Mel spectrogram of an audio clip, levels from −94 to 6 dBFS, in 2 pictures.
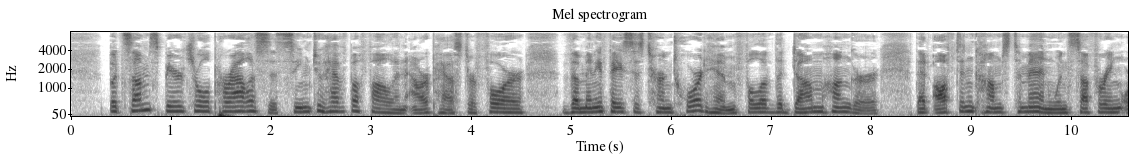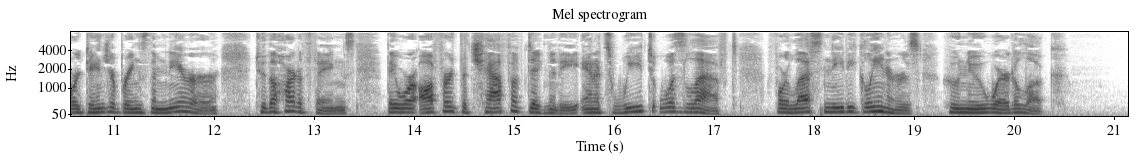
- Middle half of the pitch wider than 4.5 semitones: No, average, 3.8 semitones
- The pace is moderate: Yes, average, 170 wpm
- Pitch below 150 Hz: Yes, medium, 140 Hz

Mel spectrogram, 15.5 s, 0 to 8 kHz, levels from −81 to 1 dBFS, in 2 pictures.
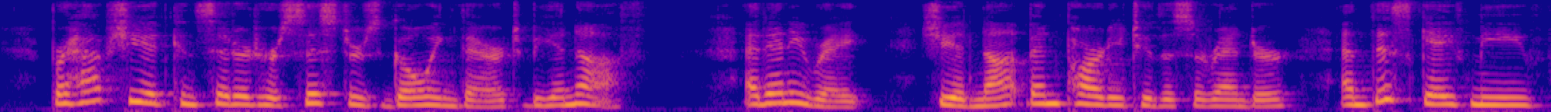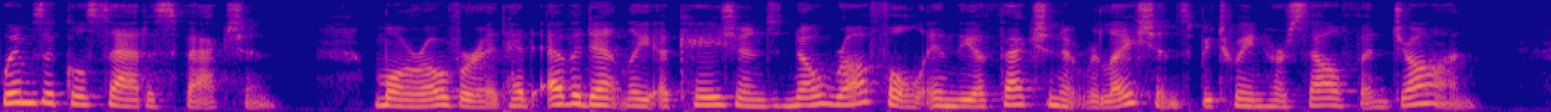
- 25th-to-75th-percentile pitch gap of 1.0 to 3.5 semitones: No, average, 4.6 semitones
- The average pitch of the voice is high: Yes, high, 200 Hz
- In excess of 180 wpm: No, average, 165 wpm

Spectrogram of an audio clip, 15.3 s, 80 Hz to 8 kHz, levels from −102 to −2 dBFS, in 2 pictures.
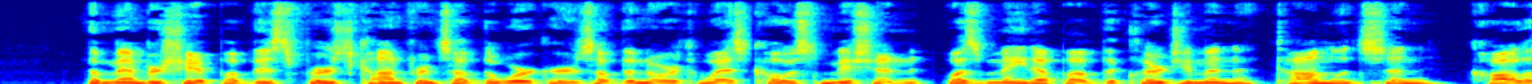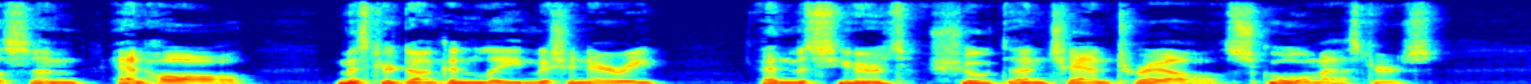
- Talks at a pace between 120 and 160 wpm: Yes, slow, 135 wpm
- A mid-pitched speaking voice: Yes, medium, 150 Hz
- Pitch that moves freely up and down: No, narrow, 2.6 semitones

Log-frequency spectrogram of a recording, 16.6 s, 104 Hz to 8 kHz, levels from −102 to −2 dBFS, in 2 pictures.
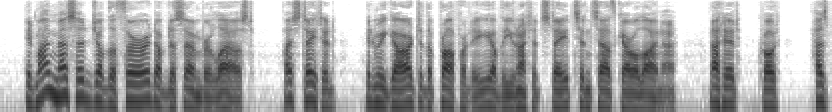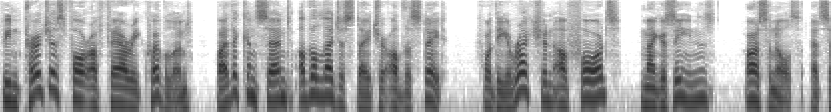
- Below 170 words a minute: No, average, 175 wpm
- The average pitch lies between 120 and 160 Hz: Yes, medium, 140 Hz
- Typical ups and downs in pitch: No, wide, 6.8 semitones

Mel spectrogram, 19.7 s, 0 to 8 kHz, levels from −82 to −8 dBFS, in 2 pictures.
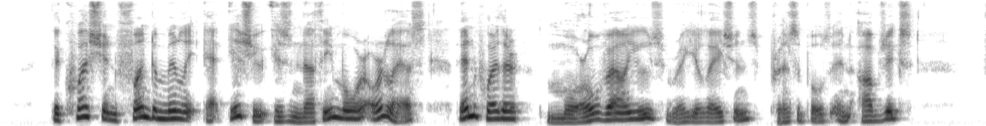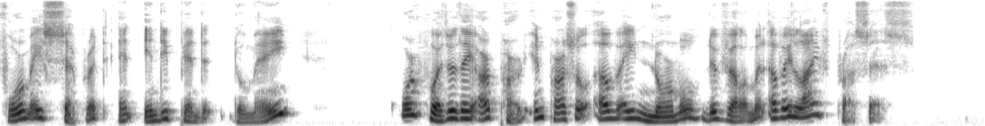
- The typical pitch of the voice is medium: Yes, medium, 175 Hz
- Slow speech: Yes, slow, 120 wpm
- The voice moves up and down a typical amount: No, wide, 8.7 semitones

